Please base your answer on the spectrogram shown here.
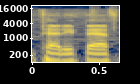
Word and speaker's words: Petty Theft: Shout out to Petty Theft. That is how it's pronounced. 2 P's at the beginning, 2 T's at the end.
